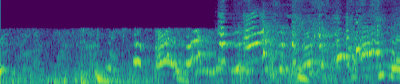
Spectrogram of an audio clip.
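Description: Several people shouting and laughing over one another during a physical scuffle, with a few falling cries and a few short knocks.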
